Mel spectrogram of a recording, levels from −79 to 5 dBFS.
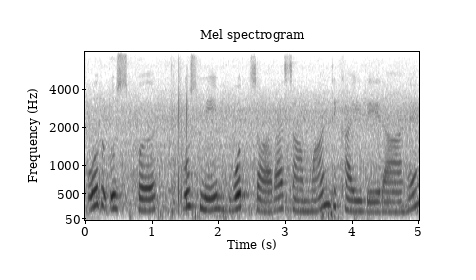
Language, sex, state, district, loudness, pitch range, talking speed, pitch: Hindi, female, Punjab, Pathankot, -19 LUFS, 190-240 Hz, 130 wpm, 215 Hz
